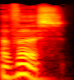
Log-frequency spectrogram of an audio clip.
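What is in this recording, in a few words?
"averse", English, British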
